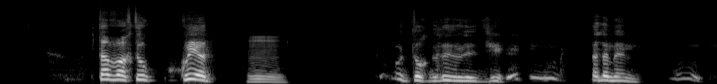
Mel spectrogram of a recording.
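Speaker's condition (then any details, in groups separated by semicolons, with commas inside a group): Cerebral palsy; 40 years with condition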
